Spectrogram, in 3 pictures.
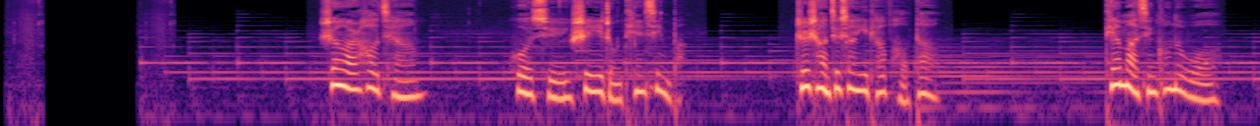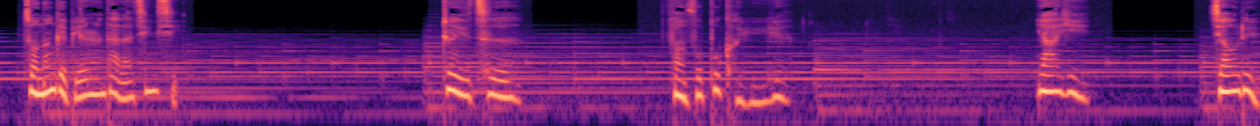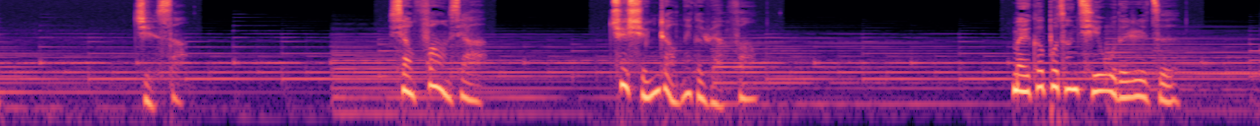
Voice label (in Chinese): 职场白领旁白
